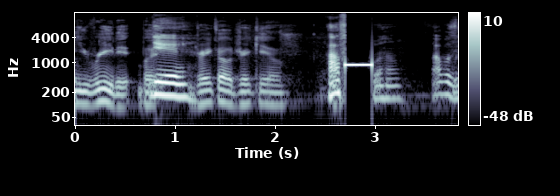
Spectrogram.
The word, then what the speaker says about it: Drakeo: I would say his name wrong. How you say his name? Drakeo.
